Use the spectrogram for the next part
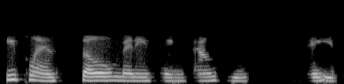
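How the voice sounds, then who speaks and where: A woman's voice: fairly low pitch, steady tone, measured pace, no room sound. Woman co-host, tinny phone-like audio. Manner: reflective, many "you know" fillers. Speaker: podcast co-host. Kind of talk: casual live podcast chat. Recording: tinny phone-like dry sound.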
